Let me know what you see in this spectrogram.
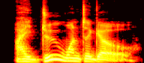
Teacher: We put stress on the word do to emphasize that we really want to go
